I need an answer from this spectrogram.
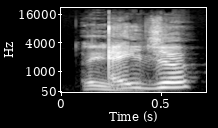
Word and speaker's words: Ajia: Song of the week is how you pronounce this, Ron? I want to make sure I say it right. Asia.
